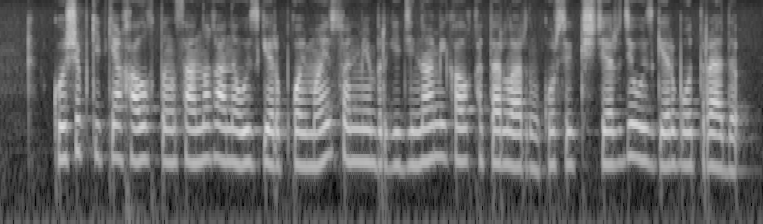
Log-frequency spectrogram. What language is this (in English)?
Kazakh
